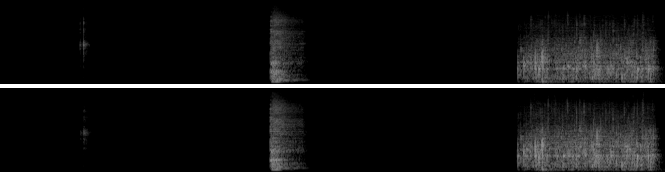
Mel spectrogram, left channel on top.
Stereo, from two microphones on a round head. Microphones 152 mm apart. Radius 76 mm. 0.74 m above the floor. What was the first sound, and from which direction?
A finger snap, 50° left (ahead or behind).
